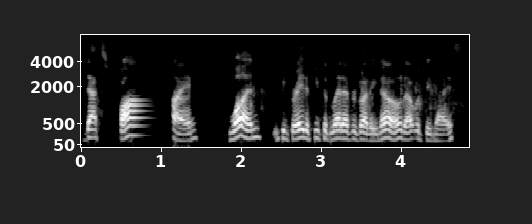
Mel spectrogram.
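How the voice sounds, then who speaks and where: A man's voice: on the high side, normal speed, dull audio. A man co-hosting a sports show, giving emphatic opinionated commentary and often checking for agreement. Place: indoor room, video call.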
